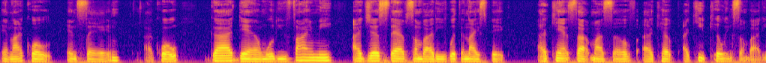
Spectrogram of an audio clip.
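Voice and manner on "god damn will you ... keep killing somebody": ordinary talk, nothing marked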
